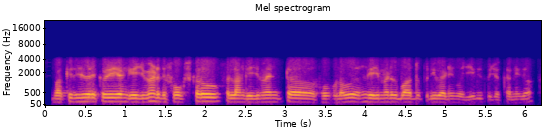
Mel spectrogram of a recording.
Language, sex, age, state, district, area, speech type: Punjabi, male, 30-45, Punjab, Firozpur, rural, conversation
